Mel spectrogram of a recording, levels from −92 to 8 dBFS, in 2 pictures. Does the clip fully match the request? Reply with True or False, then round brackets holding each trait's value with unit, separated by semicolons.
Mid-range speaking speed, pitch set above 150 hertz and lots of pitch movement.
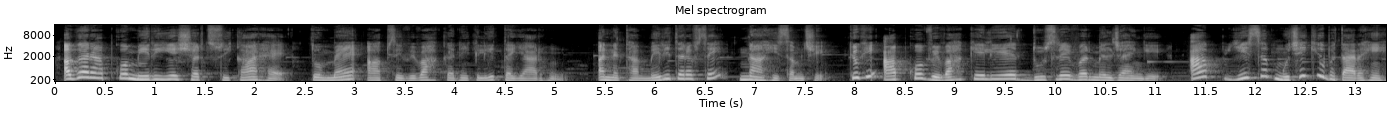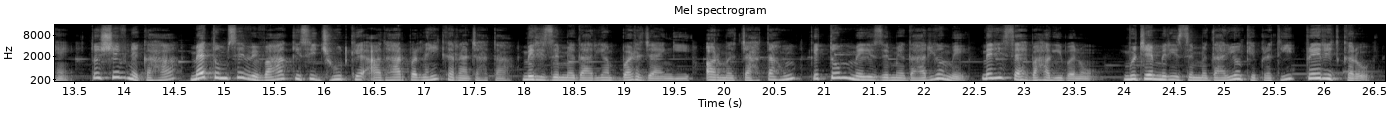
True (175 wpm; 185 Hz; 8.0 semitones)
